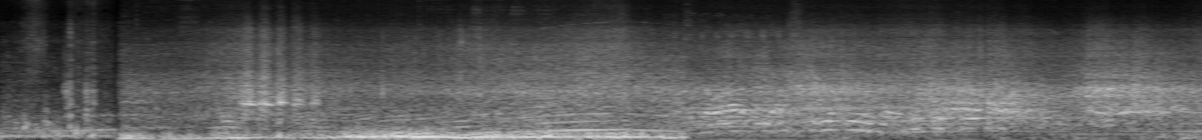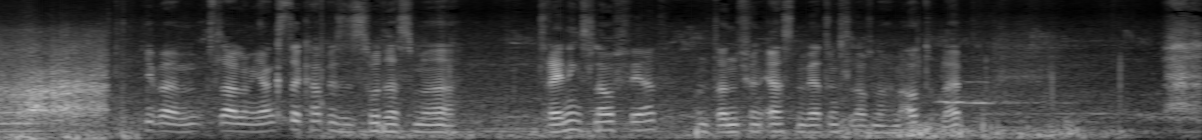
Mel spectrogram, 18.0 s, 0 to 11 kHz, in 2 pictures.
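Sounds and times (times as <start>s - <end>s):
car engine under load: 0.0s - 10.0s.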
